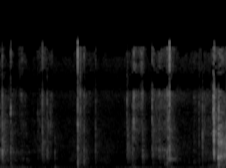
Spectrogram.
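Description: Faint, scattered light clicks and taps of tarot cards being picked up and handled.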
